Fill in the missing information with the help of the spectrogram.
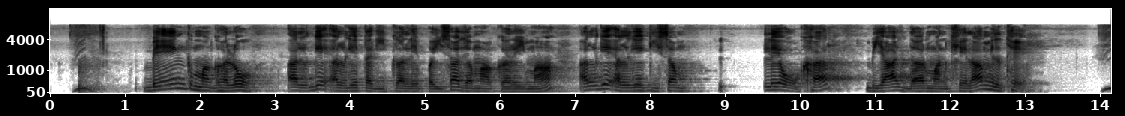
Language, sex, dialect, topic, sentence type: Chhattisgarhi, male, Western/Budati/Khatahi, banking, statement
